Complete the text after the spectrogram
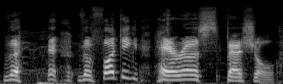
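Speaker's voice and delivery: loud laughing through the words; laughing hard. Real, not acted. Host laughing at her friend's move, loud laughter. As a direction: cackle while naming the Hera special.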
